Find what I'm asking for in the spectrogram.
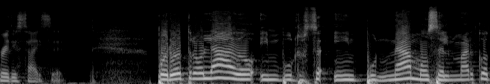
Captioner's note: speaking spanish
